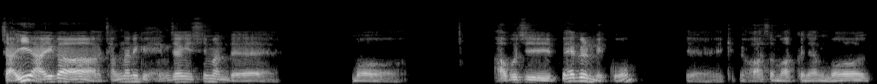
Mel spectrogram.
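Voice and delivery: ordinary talk, nothing marked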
